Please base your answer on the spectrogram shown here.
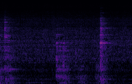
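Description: Vegetables sweating in a pot for a sausage ragu get stirred, with three short scraping, sizzling sweeps of a spoon over a steady low frying hiss.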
